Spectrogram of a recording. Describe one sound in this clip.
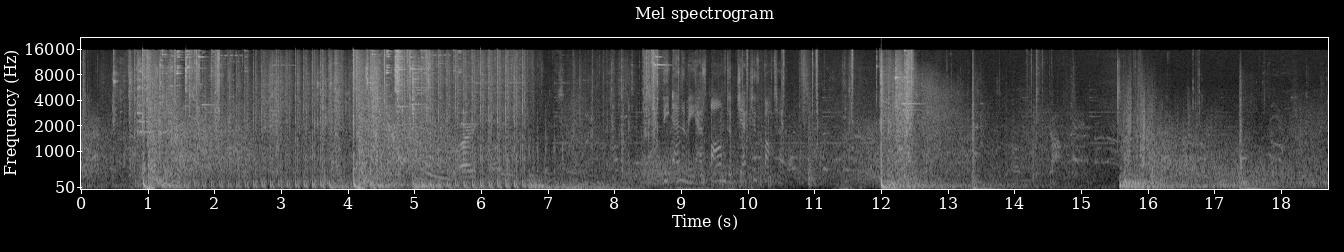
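Heavy explosions boom nearby and rumble away.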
